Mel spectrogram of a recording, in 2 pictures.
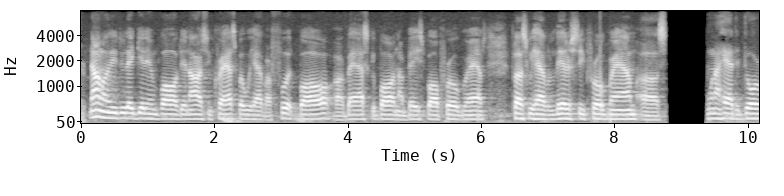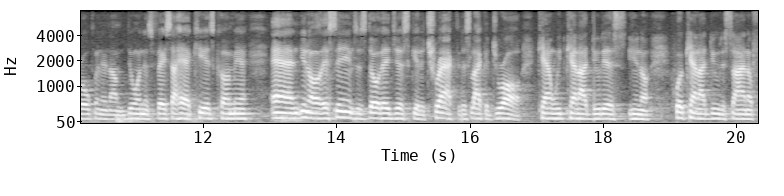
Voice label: AAE Cleveland, African American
